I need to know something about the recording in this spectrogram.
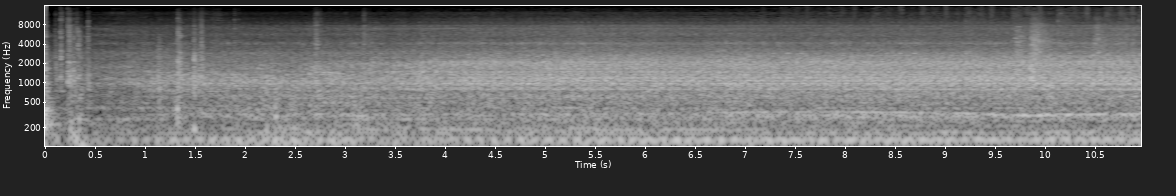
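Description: Tractor diesel engines running, heard from inside a cab, with a clunk at the start; a John Deere tractor drives up close alongside and its engine grows louder over the first few seconds, then runs steadily.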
